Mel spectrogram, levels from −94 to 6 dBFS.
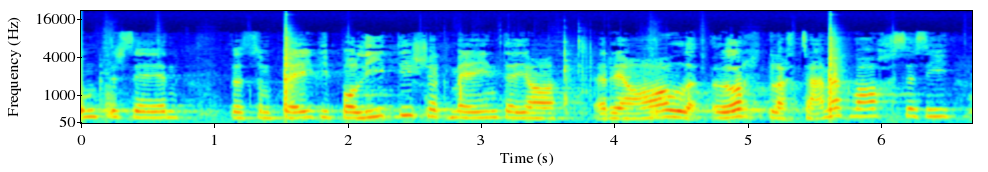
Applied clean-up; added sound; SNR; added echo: none; Tools; 12 dB; none.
